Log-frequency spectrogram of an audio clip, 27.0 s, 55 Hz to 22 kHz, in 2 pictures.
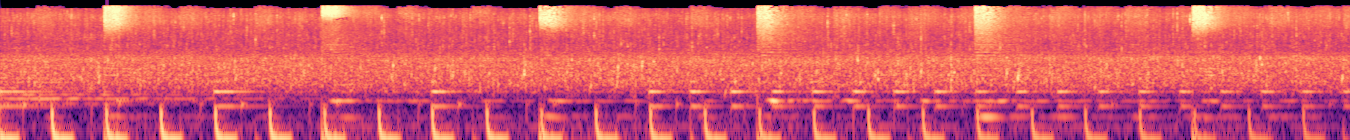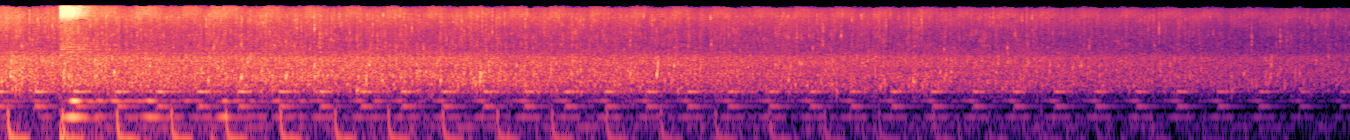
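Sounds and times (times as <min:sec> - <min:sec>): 
rapid regular low thumping: 0:00.0 - 0:21.4
water rushing near a waterfall: 0:00.0 - 0:27.0.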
